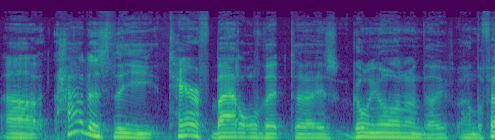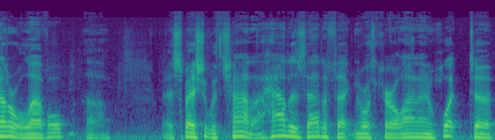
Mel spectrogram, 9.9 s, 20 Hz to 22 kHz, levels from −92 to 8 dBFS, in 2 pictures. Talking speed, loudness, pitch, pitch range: 180 wpm, -19 LUFS, 110 Hz, 100-120 Hz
